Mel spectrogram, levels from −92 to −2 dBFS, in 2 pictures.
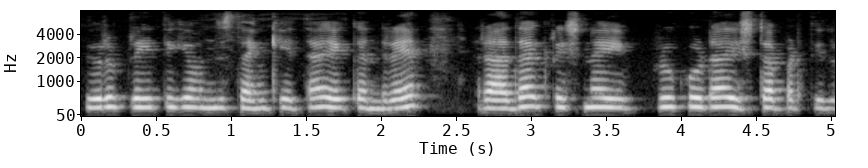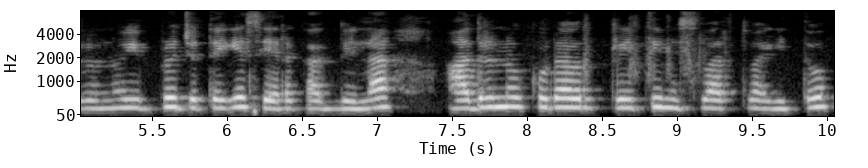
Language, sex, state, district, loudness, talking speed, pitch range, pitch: Kannada, female, Karnataka, Chamarajanagar, -19 LUFS, 115 wpm, 235-265 Hz, 250 Hz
